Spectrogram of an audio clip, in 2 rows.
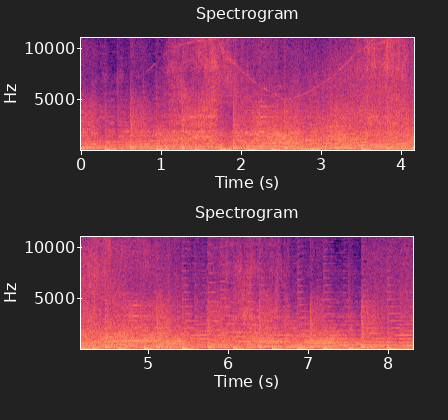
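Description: A red Corvette and a teal Nissan S14 drifting in tandem: engines revving, rising and falling in pitch, with tires squealing. Background music with a steady beat runs under it.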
